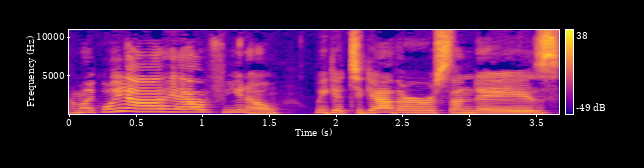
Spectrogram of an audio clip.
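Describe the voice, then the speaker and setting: A woman's normal speaking voice with an American accent, ordinary pitch variation and a moderate pace. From Las Vegas, Nevada. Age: 50s. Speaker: podcast host. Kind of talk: interview.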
